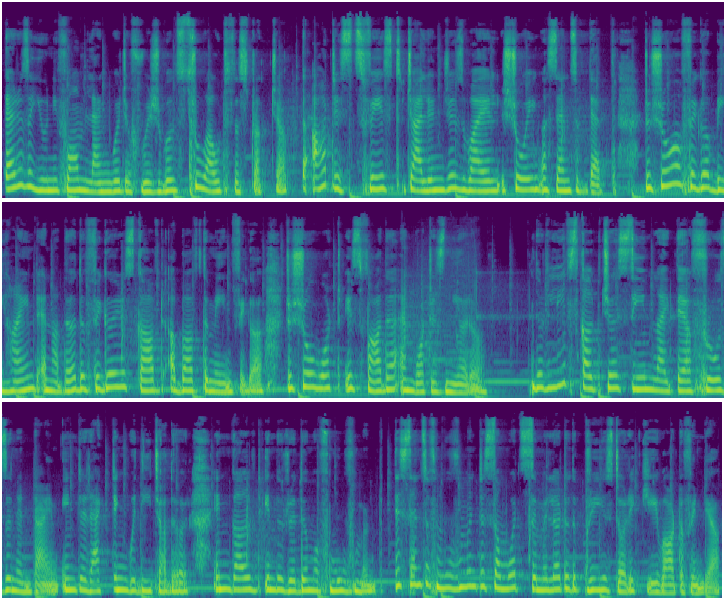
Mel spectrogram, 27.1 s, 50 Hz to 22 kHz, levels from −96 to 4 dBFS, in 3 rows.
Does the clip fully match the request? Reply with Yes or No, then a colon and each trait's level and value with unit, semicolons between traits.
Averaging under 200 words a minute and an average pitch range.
Yes: average, 170 wpm; average, 3.8 semitones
